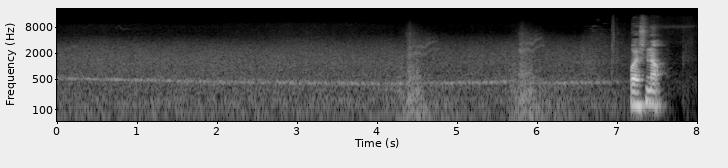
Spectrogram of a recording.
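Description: Wind rushes steadily past during a glide.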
